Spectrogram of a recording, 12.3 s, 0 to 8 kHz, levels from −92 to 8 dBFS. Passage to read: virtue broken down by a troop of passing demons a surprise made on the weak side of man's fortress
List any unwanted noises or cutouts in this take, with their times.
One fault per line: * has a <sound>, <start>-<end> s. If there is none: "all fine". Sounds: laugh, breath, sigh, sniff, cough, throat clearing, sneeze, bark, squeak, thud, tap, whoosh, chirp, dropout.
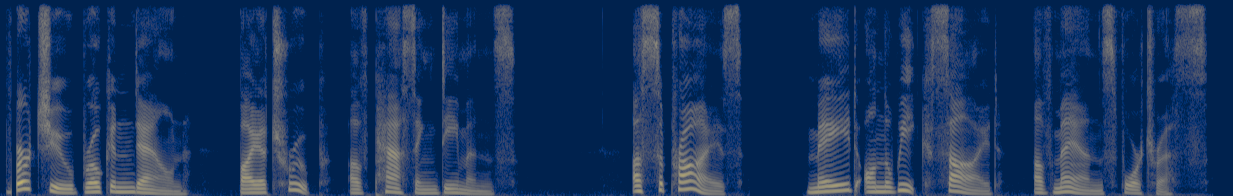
* has a dropout, 0.1-0.2 s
